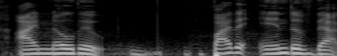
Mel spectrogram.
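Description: Moving at a fairly slow pace, the voice carries a dark, mellow tone. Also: woman. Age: 20s. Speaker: single church member. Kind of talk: testimony.

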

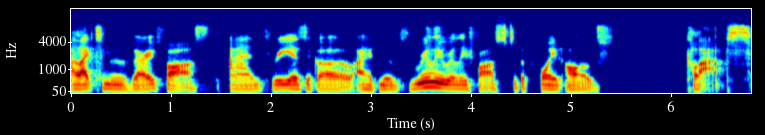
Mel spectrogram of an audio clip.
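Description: A woman with a British accent speaks at a moderate pace with a very deep, low pitch and fairly even intonation against a quiet background. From UK. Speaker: entrepreneur and writer. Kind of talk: casual interview. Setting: video call.

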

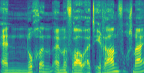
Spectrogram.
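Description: This man's pitch varies in an ordinary way while he talks fairly slowly. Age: 60s. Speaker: podcaster and marketer. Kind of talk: casual chat. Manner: halting, many fillers and restarts.

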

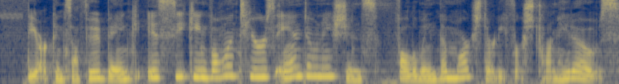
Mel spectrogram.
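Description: Her high pitch swings very widely as a woman speaks over noticeable background noise. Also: moderate pace, hardly any pauses, very even loudness. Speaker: radio news host. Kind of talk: local radio news reading and interview.

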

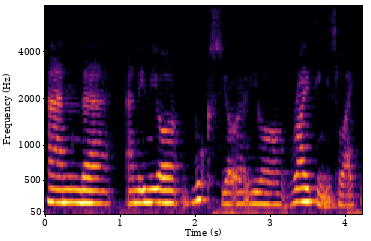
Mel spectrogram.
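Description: In a Finnish accent, a woman speaks with a dark, mellow tone and a fairly low pitch. Her voice is somewhat breathy and her intonation fairly even. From Finland (Lahti). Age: 50s. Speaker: book podcast host. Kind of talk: interview conversation. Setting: writers' festival venue.

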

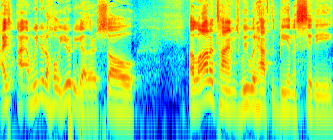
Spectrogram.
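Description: A plain, everyday voice from a man with an American accent, fairly high pitched, with ordinary pitch variation and a fairly quick pace. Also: very clean recording, silent background. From South Texas, near Corpus Christi. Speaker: stand-up comedian. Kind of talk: casual chat.

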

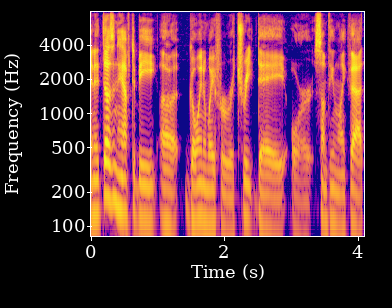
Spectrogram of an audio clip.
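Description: Over a very clean recording with a silent background, a man talks in an unremarkable speaking voice with ordinary pitch variation. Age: 50s. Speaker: podcast host. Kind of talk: casual chat.

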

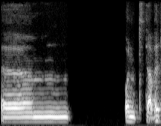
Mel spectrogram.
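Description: This is a man. His pitch is fairly low. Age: 50s. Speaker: management consultant. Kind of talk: casual chat.

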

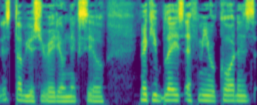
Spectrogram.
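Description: A man speaks in an unremarkable speaking voice with an American accent. His pitch is fairly high and his intonation fairly even. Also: dry, close sound with no echo. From Brooklyn, New York. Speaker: radio host. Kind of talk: casual radio interview.

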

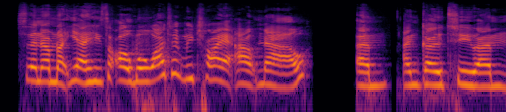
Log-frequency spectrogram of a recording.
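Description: A woman's fairly high voice at a moderate pace, animated in tone, with ordinary pitch variation and very even loudness, on a very clean recording with a silent background. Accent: London. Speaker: podcast co-host. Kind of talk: casual chat. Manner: animated storytelling.

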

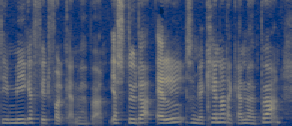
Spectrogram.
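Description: In a very clean recording with a silent background, a woman with a fairly high pitch and ordinary pitch variation has a normal speaking voice. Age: 20s. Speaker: podcast host. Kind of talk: casual chat.

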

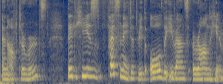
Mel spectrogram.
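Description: A normal speaking voice moves with lively intonation. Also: woman. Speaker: documentary filmmaker and professor. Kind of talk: interview.

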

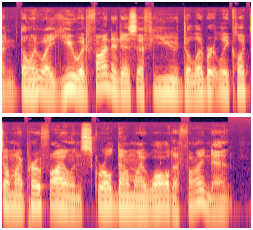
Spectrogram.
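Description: Fairly quick and fairly high-pitched, a man speaks in a normal speaking voice. The recording is very clean, with a silent background. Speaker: podcast co-host. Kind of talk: casual chat.

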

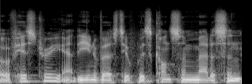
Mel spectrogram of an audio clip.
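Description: Over music in the background, a man with a fairly low voice speaks at a very fast pace. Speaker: podcast host interviewer. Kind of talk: interview.

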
